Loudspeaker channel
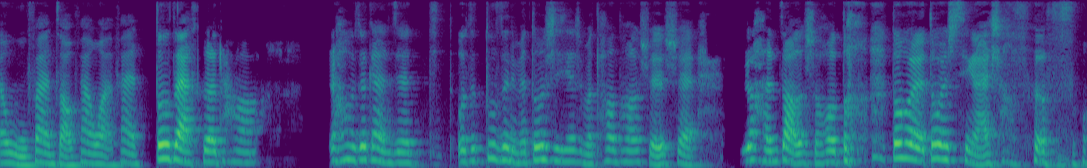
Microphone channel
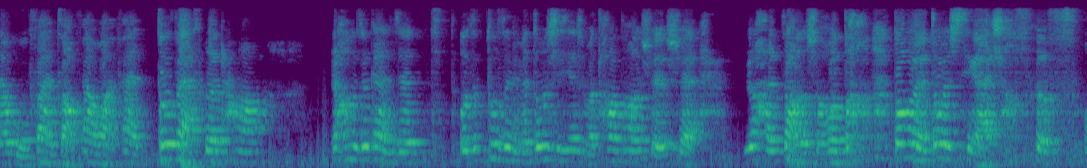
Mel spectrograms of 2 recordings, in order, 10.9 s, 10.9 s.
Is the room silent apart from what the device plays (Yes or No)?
Yes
